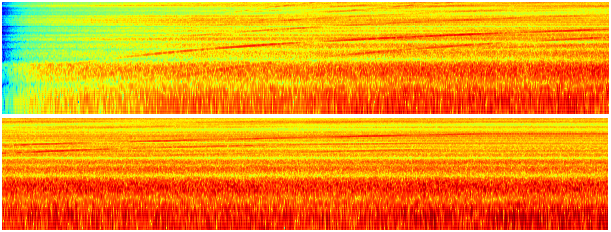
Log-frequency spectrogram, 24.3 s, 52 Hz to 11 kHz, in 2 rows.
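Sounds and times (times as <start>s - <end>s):
small private plane turbine revving up: 0.3s - 24.2s.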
